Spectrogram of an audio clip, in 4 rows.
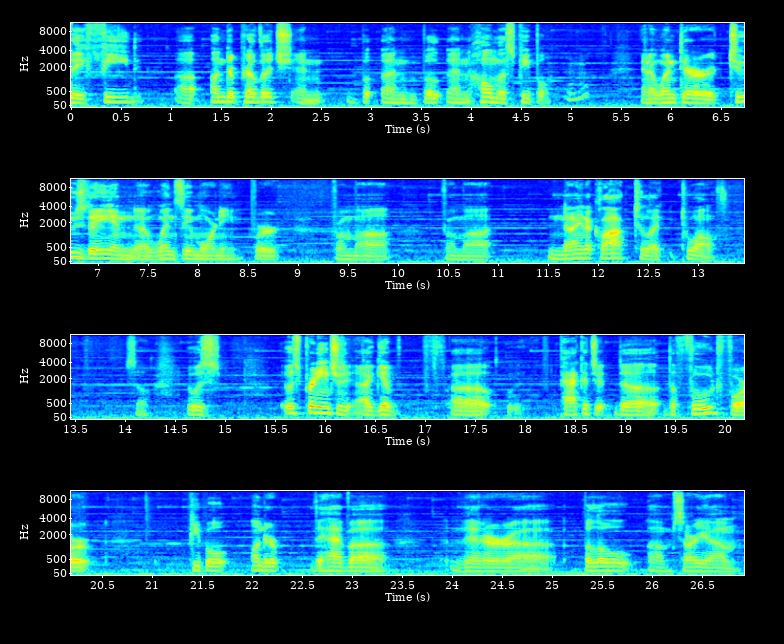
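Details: Adult man with aphasia from a massive stroke 3 years earlier, before brain training; much language regained but fluency still impaired; non-fluent aphasia with word-finding difficulty.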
